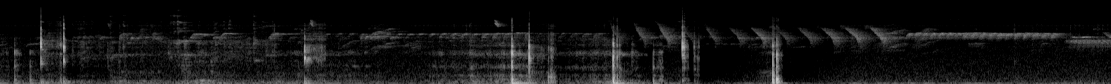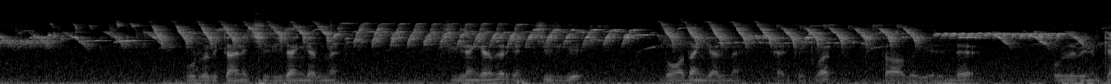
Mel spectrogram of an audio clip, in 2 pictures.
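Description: Many small caged birds chirp and trill busily.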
